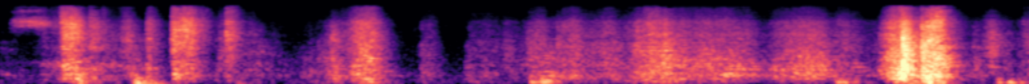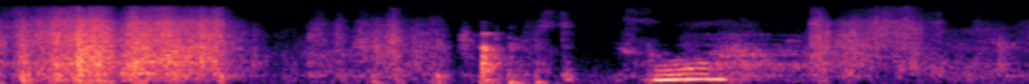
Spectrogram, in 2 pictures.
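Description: Something rinsed under a running tap, with irregular splashing that is loudest about four and a half seconds in and stops about seven seconds in.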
